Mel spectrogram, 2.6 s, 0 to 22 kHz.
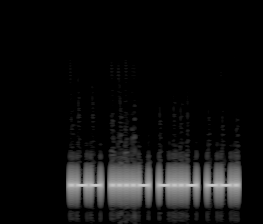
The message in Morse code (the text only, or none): W4XG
